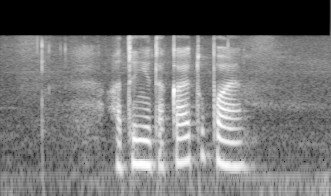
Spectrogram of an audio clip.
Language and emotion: Russian, neutral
